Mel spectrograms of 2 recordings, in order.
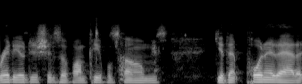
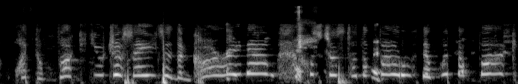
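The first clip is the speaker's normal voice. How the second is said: mock man screaming, pitched way up, raw; 4 dB louder than usual. Retelling a phone call, acting out a man in the background: imitating a man screaming. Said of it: "I hear this man in the background screaming".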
